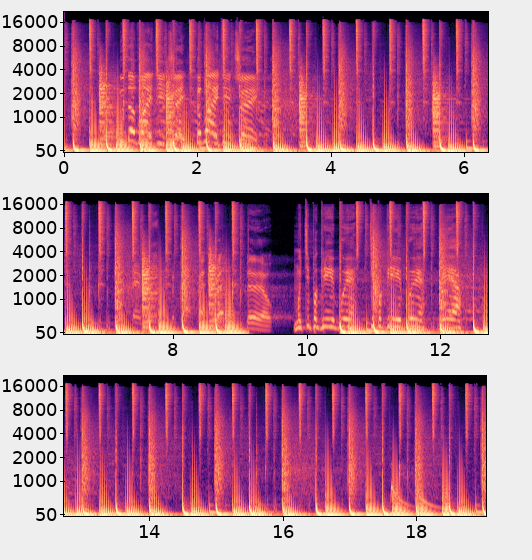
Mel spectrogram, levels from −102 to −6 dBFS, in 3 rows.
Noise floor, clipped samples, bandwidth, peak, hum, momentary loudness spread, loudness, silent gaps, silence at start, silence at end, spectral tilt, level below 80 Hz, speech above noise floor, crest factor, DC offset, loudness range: -32 dBFS; under 0.1%; 17.5 kHz; 0 dBFS; none; 3 LU; -14 LUFS; none; 0 s; 0 s; -5 dB/octave; -14 dBFS; 20 dB; 12 dB; under 0.1%; 2 LU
